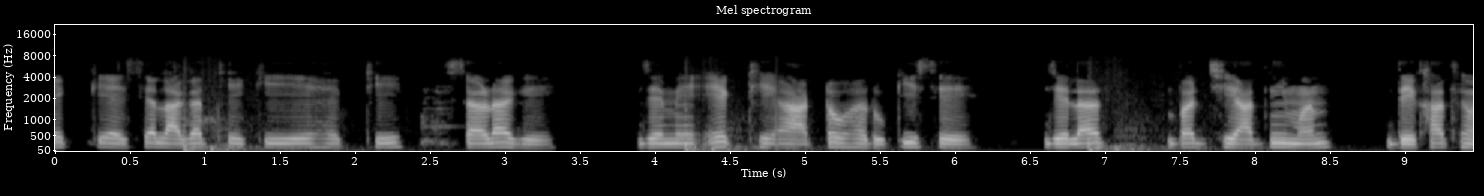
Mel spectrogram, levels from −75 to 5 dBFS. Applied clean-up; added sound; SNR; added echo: none; Fireworks; 18 dB; none.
